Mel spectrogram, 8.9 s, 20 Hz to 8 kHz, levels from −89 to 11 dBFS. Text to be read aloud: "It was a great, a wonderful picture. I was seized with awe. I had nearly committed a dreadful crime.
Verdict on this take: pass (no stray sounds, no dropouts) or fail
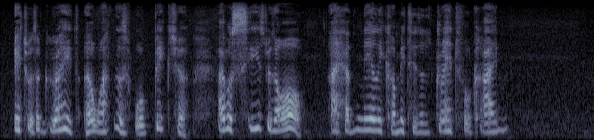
pass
